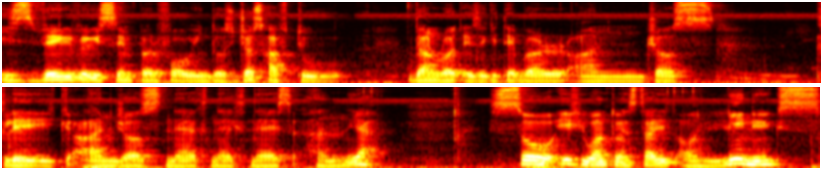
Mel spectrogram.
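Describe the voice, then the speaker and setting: With a non-native accent, a man speaks at a fairly slow pace and a fairly low pitch. Room echo can be heard. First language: not English. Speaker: programming tutorial creator. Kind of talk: tutorial. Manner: halting, with fillers.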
